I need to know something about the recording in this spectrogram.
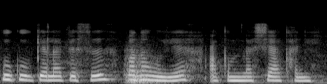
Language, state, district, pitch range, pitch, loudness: Sumi, Nagaland, Kohima, 180-210 Hz, 190 Hz, -17 LUFS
